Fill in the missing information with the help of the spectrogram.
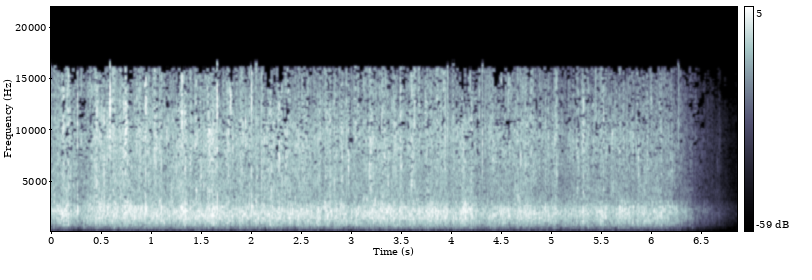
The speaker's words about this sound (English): Amazing. Amazing. Oh, a round of applause.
